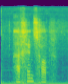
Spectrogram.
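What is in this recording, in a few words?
"agentschap", Dutch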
